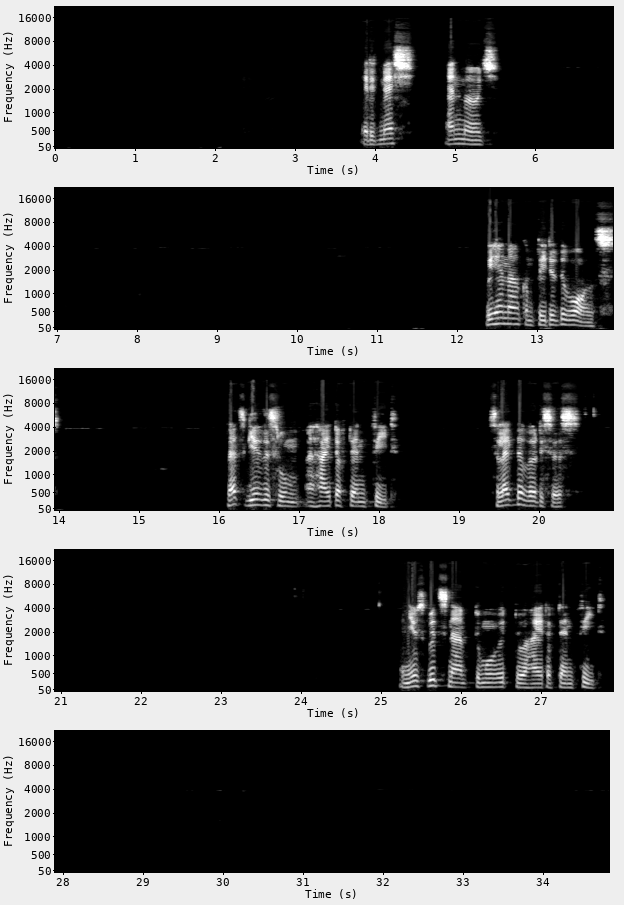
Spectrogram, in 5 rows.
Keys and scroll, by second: 5.6 q, 20.5 space, 23.7 space, 24.7 w, 34.1 x.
